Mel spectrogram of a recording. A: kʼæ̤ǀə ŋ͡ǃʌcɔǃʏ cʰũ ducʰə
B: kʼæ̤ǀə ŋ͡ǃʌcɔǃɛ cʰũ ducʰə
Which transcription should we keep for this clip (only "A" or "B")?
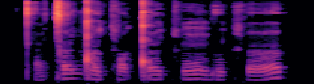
A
